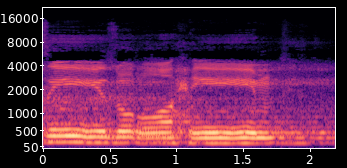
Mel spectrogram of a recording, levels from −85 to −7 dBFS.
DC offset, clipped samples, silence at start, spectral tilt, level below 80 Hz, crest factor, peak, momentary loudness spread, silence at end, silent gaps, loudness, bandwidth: under 0.1%; under 0.1%; 0 s; -7 dB/octave; -70 dBFS; 14 dB; -4 dBFS; 5 LU; 0 s; none; -18 LUFS; 10.5 kHz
